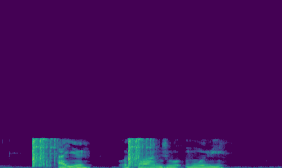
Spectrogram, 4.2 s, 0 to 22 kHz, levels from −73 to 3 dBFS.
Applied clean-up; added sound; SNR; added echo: none; Shatter; -5 dB; none.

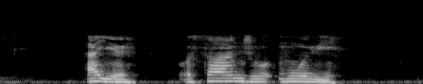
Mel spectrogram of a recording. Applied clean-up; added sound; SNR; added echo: none; none; none; none.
